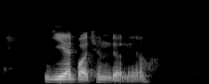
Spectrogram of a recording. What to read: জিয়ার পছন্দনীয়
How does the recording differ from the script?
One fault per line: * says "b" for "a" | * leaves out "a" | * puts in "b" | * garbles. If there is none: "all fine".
all fine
